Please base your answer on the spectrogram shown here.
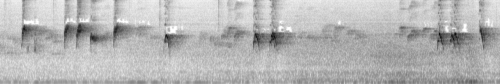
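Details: Red-whiskered bulbul singing loud, clipped whistles. Each phrase opens with a sharp high note and drops into a short warble; roughly seven bursts are spread over ten seconds with quiet gaps.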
